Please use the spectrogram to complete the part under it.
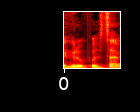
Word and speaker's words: grupo está: It's a huevo este grupa este bien chingón. – So what the correct pronunciation is a huevo este grupo está bien chingón, which means basically like, fuck yeah, this band is amazing.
